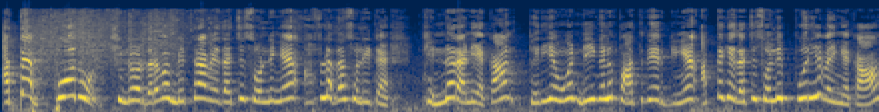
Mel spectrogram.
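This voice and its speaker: A woman's voice: very high voice, animated, very fast, a bit bright, a little hiss or hum. A woman voicing a protective middle-aged mother in a cartoon serial, firm and defiant. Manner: firm, pleading then defiant.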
